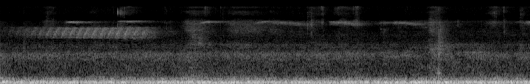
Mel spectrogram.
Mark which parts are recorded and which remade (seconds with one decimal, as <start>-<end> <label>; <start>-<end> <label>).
0.0-5.3 recorded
